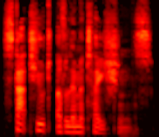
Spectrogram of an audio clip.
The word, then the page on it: statute of limitations: British English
